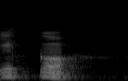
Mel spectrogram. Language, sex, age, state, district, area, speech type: Odia, female, 45-60, Odisha, Balasore, rural, read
